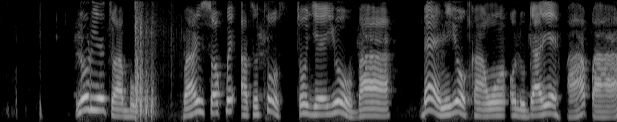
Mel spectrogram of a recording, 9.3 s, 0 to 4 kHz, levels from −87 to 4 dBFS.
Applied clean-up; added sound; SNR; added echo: neural mask model RNNoise.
